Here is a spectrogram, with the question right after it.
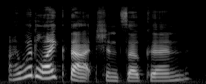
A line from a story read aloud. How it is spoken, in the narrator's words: Midoriya said as kindly as he could, smiling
